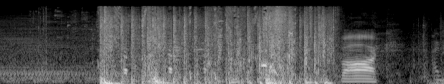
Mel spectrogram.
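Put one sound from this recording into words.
Gunfire bursts loudly in rapid shots.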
